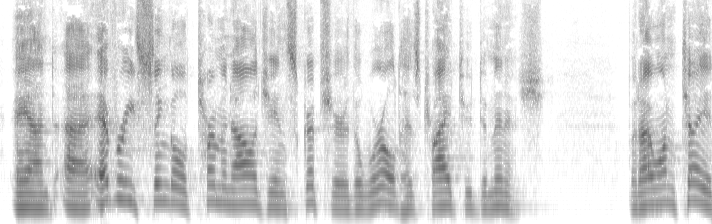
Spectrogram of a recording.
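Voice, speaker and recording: A man talks at a moderate pace against a quiet background, with ordinary pitch variation. He has an ordinary speaking voice. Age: 60s. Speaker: pastor. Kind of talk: sermon. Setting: church.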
